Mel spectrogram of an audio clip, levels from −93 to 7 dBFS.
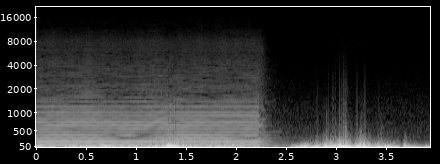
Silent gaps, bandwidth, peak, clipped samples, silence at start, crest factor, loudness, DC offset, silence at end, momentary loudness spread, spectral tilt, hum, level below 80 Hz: none; 1.8 kHz; 0 dBFS; 0.2%; 0 s; 12 dB; -23 LUFS; under 0.1%; 0 s; 13 LU; -9.5 dB/octave; none; -16 dBFS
